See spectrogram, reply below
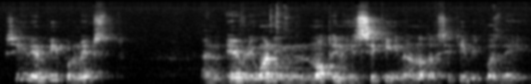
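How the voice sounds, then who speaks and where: A man's voice: a little high, expressive, moderate pace. A man with an Arabic accent, speaking non-native English and explaining earnestly as a guest in a serious interview. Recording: echoey room, mic at a distance.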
